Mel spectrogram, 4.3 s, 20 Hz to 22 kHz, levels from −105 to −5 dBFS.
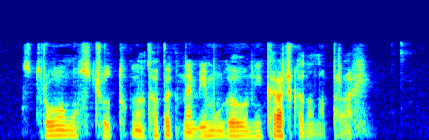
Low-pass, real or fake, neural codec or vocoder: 7.2 kHz; real; none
